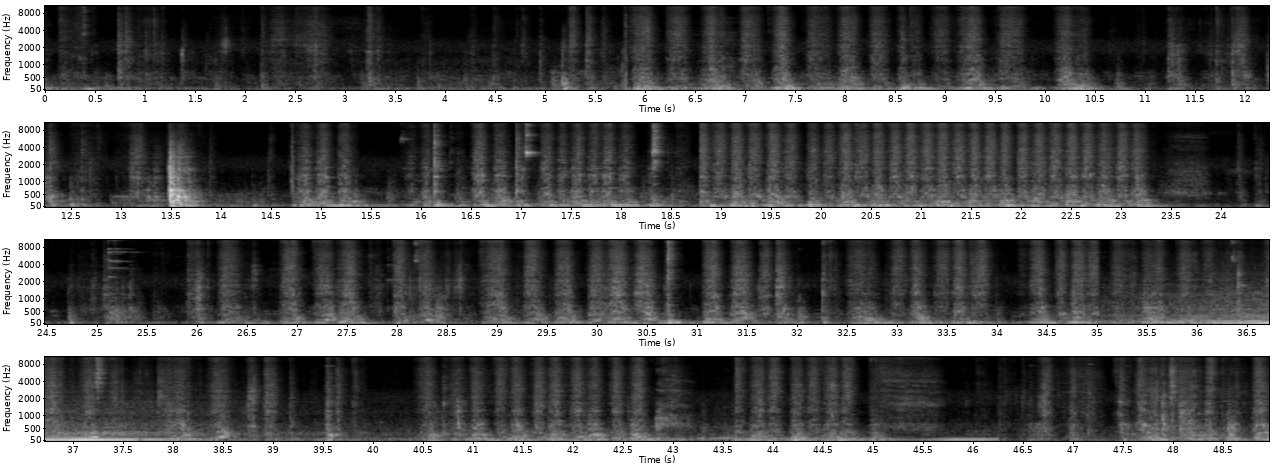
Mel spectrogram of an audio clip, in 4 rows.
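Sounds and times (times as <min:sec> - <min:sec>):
handsaw cutting through log: 0:05.8 - 0:10.6, 0:14.7 - 0:23.5, 0:25.9 - 0:45.8, 0:46.5 - 0:48.9.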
